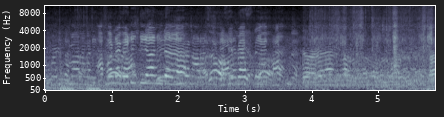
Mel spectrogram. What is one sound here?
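A crowd of men shout and chant outdoors.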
